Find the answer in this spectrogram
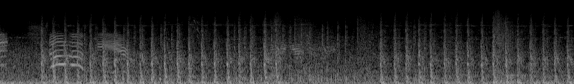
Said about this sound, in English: We're getting shot up here.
